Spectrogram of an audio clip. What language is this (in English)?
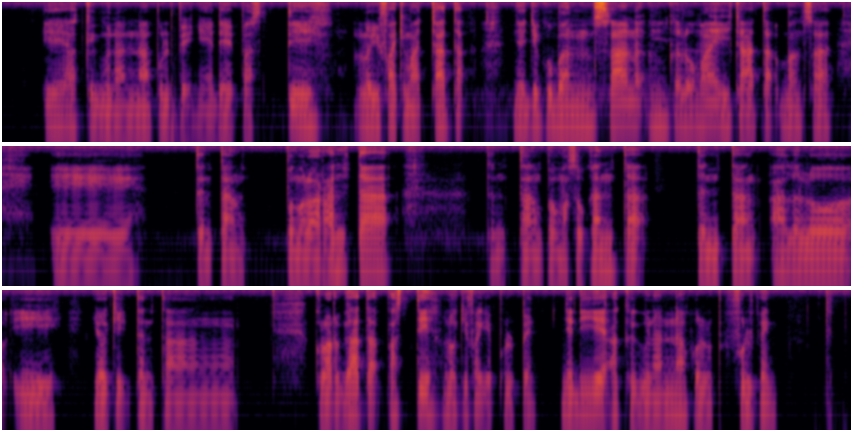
Buginese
